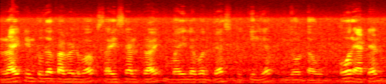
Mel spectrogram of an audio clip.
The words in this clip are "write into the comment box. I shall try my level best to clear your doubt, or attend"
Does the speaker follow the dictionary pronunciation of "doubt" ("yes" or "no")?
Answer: no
